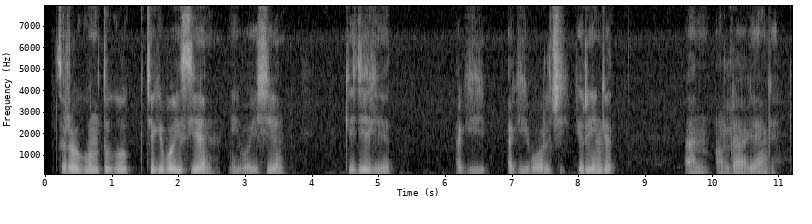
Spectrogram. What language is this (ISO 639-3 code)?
kln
